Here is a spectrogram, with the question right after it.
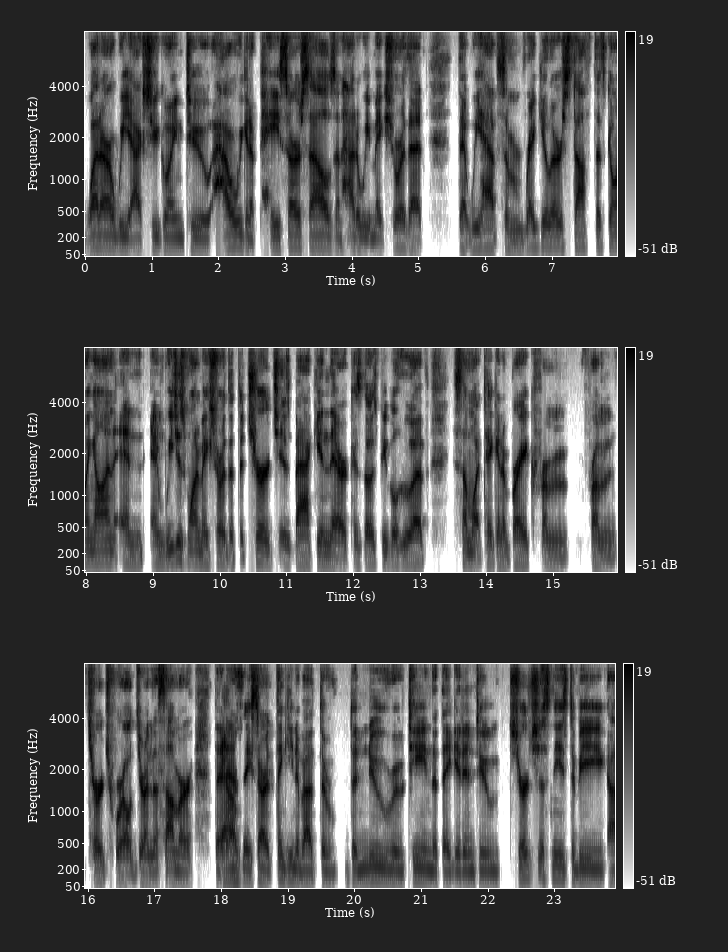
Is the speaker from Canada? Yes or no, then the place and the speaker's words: yes; New Brunswick, Canada; now in Jacksonville, United States; I grew up in Canada from New Brunswick. And now I live in Jacksonville, Florida, and I am a somewhat new American citizen.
